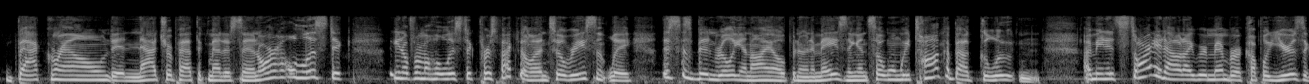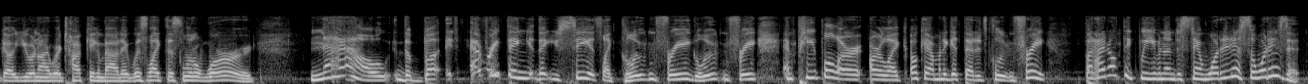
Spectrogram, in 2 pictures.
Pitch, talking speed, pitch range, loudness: 225 Hz, 210 wpm, 190-260 Hz, -18 LUFS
